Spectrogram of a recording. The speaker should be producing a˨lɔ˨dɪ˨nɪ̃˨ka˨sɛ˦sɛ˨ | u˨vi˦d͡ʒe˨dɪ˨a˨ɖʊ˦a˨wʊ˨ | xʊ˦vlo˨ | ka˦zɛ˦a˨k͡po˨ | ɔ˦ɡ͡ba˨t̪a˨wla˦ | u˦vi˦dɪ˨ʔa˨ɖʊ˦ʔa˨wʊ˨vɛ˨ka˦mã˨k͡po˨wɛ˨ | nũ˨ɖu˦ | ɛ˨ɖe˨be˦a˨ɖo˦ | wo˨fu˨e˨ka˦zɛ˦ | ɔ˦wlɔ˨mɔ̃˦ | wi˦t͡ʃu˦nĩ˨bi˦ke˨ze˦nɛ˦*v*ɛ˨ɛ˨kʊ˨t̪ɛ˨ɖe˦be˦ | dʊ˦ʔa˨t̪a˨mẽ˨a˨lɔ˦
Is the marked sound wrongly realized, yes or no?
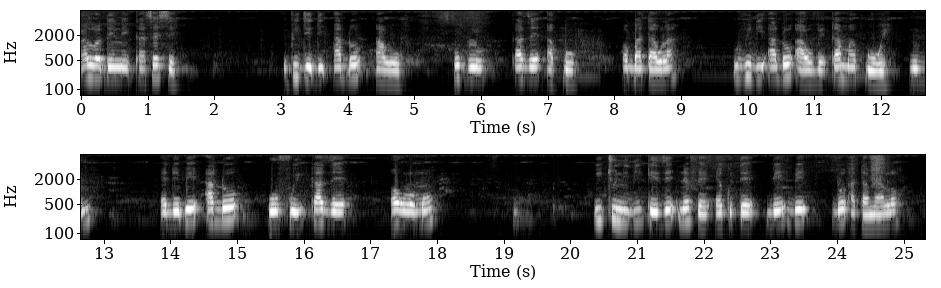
yes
